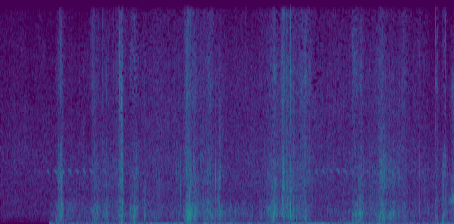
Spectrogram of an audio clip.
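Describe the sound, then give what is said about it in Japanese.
Two people's footsteps crunch over rustly ground at a slow, cautious pace as they approach a hut, a dozen or so steps in steady rhythm, moderately loud, with no voices. “二人は恐る恐る小屋に近づきました窓からランプの明かりがほのかに漏れており中から物音が聞こえます”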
